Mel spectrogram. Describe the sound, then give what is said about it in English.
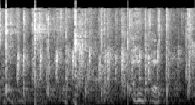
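An audience of conference attendees breaks into a round of applause for themselves at the close of the conference, a dense and steady wash of many hands clapping for a few seconds, with murmuring voices mixed in underneath. “And yourselves, you really deserve a round of applause for yourselves.”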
